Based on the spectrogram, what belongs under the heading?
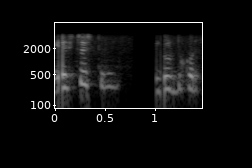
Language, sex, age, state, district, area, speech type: Kannada, female, 18-30, Karnataka, Koppal, rural, conversation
